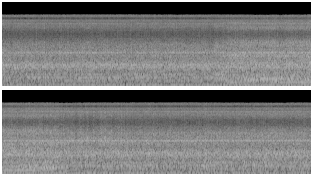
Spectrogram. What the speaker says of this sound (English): We'll put the bigger drill bit in.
